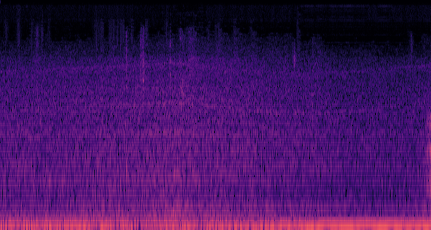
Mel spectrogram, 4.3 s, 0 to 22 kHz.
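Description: A tuned Subaru STI, its Stage 2 build with an upgraded intake and Cobb map, runs loud and close on a dynamometer, a deep continuous engine rumble that climbs as it revs toward the end of the pull.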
